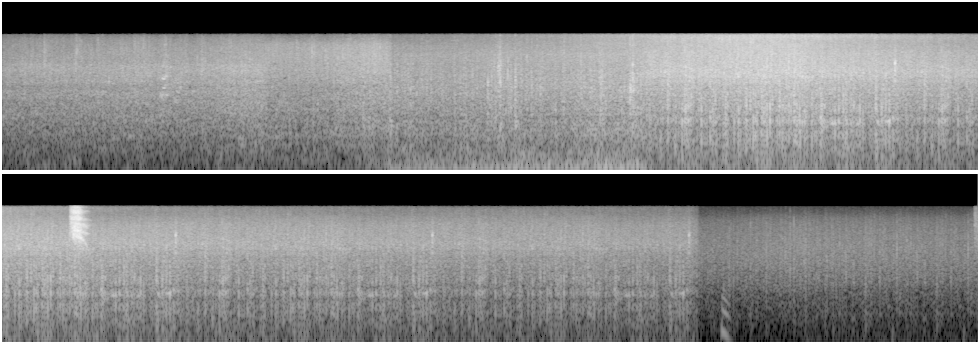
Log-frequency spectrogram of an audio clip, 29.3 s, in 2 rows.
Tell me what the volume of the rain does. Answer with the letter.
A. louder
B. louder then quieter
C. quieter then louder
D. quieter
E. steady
B.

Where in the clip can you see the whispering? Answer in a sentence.
You can hear the whispering from 15.7 to 16.1 s.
